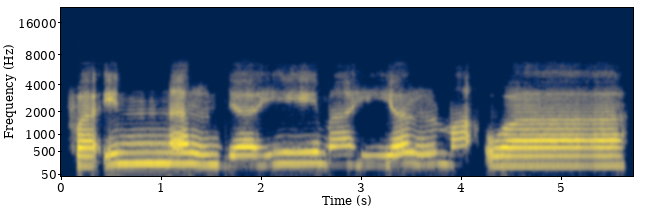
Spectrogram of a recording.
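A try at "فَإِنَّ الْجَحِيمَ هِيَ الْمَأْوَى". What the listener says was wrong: Hanya kurang tuh jahe. Hak kecil tuh kurang.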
